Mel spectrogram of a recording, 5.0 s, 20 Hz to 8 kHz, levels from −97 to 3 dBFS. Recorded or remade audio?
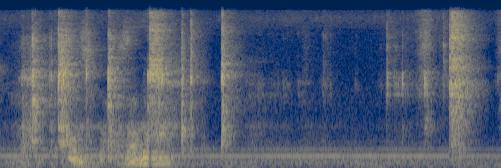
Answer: recorded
